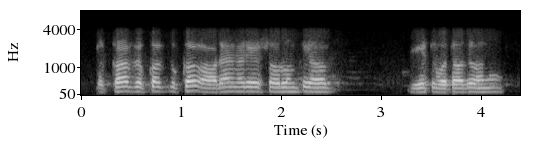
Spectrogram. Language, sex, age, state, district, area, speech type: Urdu, male, 45-60, Uttar Pradesh, Gautam Buddha Nagar, urban, conversation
